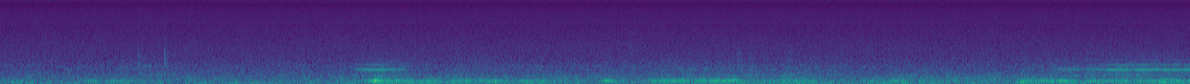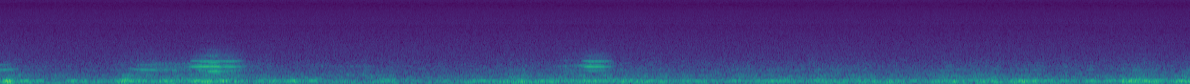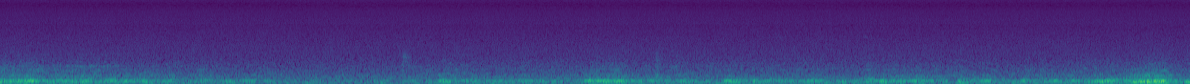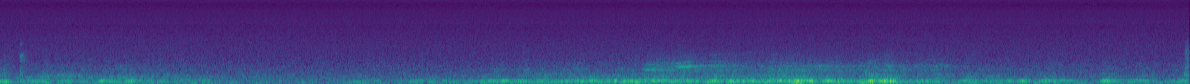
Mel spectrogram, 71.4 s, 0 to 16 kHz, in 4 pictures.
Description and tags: WindowWindScream 04 Long
When the wind blows strongly from certain directions, the window in my living room howls. Sometimes the sound is almost like a train horn.
Recorded on 29-Mar-2020. According to the weather forecast, the wind has been blowing with speeds of ~50 miles per hour. Although it seems to me to be stronger than on other occasions we had similar wind speeds reported.
howling, wind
